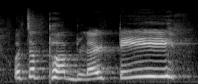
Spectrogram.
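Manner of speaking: put-on Jamaican-accented speech. Retelling a story, voicing a jamaican character's greeting in a jamaican accent. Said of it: "He's Jamaican".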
